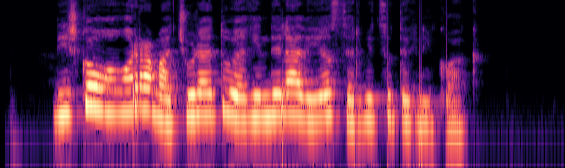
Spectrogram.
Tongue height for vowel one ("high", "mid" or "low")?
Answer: high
